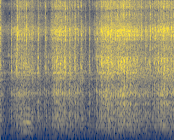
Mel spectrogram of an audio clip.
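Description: A sewing machine runs through a seam, laying a second line of stitching over the first, with a continuous close motor whir and rapid needle chatter that grows slightly louder toward the end.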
